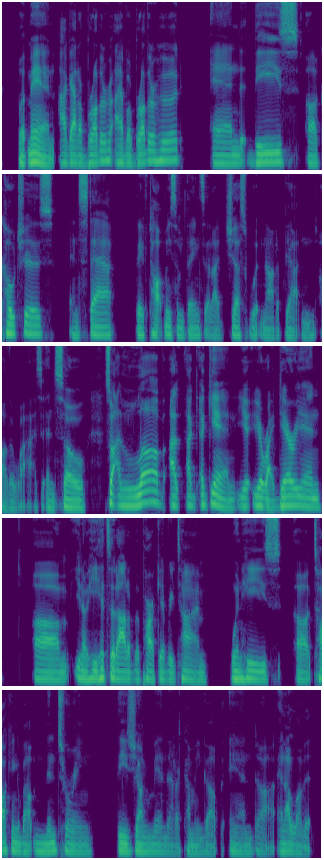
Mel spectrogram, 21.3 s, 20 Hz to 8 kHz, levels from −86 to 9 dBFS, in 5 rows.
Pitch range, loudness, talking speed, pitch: 95-115 Hz, -25 LUFS, 195 wpm, 100 Hz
